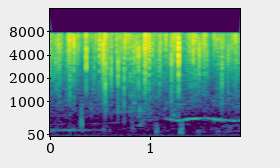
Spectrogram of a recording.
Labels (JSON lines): {"label": "biophony", "recorder": "SoundTrap 300"}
